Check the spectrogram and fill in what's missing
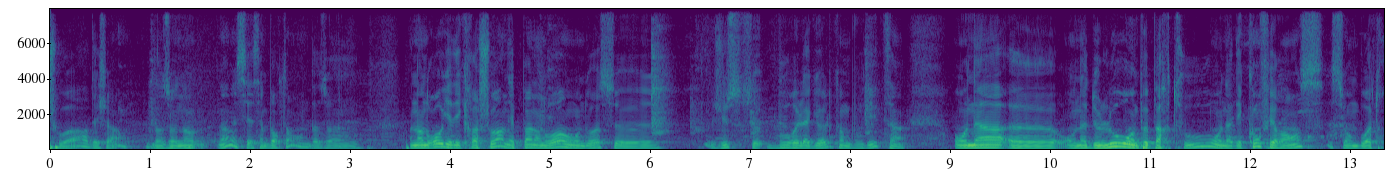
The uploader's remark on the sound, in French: En direct du festival BU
